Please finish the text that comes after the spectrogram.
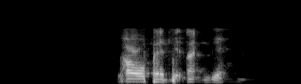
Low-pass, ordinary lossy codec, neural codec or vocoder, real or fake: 5.4 kHz; Opus, 24 kbps; codec, 16 kHz, 2 kbps, X-Codec, HuBERT features, trained on balanced general audio; fake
